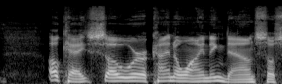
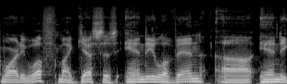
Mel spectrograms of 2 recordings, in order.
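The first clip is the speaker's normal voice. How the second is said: normal talking voice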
